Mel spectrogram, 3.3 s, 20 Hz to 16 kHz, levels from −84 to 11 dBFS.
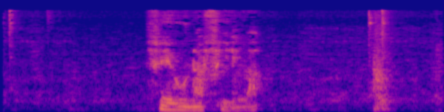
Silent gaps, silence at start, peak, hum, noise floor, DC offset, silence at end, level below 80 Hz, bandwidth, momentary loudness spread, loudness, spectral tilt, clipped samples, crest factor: none; 0.05 s; -10 dBFS; none; -56 dBFS; under 0.1%; 0 s; -62 dBFS; 12 kHz; 24 LU; -29 LUFS; -2.5 dB/octave; under 0.1%; 22 dB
